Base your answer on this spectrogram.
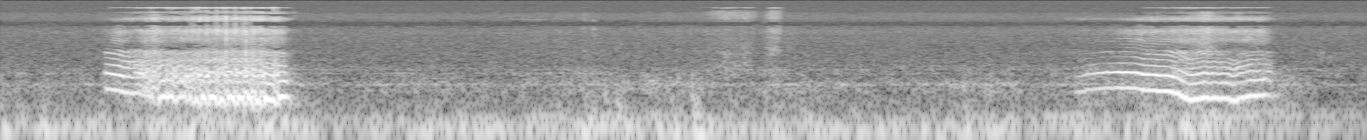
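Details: Chocolate the seven-month-old Chihuahua snoring in sleep: two loud nasal whistling snores about five seconds apart, each dipping in pitch, with a faint click between them over low room hum.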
